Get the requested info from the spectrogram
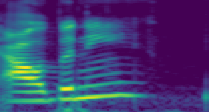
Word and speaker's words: Albany: So, after graduating from high school, he became a pre-med student at the State University of New York's, I'm not sure how to say this, it's like Albany? A-L-B-A-N-Y? Albany? – Yeah. – That sounds right. – Albany, New York.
